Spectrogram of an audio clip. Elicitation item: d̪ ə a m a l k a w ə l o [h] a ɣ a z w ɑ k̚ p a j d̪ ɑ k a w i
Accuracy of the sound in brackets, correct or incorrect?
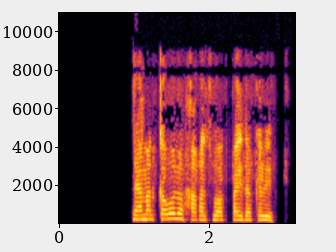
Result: correct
